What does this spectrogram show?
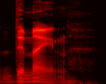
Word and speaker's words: mesne: Pronounce domain. Oh, domain. I always thought you would that's where the word domain comes from, I guess.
